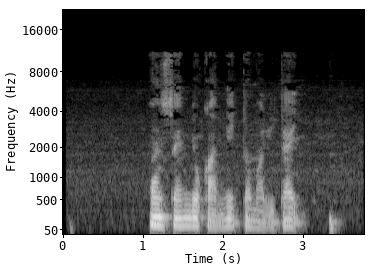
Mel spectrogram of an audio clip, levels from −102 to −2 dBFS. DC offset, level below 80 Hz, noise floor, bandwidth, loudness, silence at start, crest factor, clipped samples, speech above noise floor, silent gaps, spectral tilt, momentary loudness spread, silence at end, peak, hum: under 0.1%; -44 dBFS; -62 dBFS; 11 kHz; -25 LUFS; 1.1 s; 22 dB; under 0.1%; 38 dB; none; -8 dB/octave; 20 LU; 0.35 s; -6 dBFS; none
